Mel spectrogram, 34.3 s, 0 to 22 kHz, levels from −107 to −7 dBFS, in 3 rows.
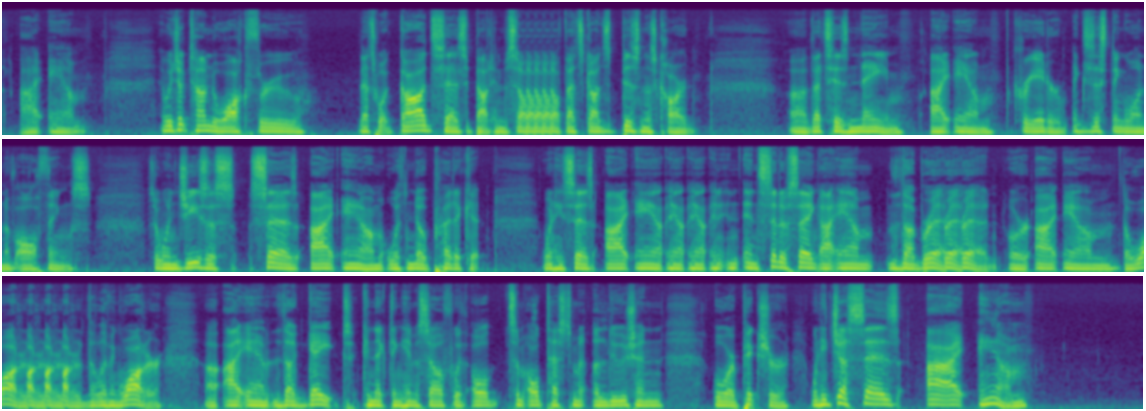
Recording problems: audio stuttering; 4 times, first at 5 s

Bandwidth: 17 kHz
